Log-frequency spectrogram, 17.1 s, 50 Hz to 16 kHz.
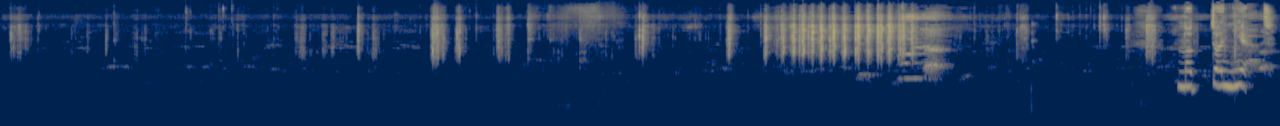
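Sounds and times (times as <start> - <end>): puzzle cube clicking turns: 3.9 - 12.2, 13.2 - 15.5.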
